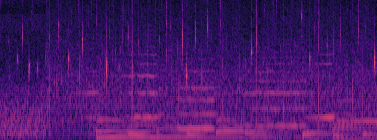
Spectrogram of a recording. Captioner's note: rain falling on the parked truck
